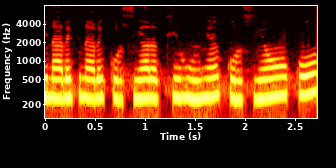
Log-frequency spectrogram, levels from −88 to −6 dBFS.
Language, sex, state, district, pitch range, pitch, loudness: Hindi, female, Uttar Pradesh, Gorakhpur, 255-270 Hz, 255 Hz, -19 LUFS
